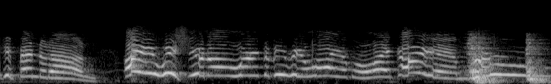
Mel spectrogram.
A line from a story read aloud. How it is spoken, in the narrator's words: yelling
